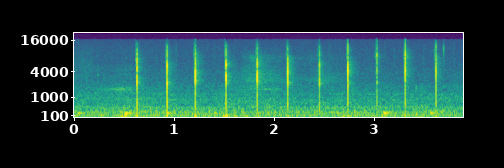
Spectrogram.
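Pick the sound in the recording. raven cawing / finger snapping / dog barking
finger snapping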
